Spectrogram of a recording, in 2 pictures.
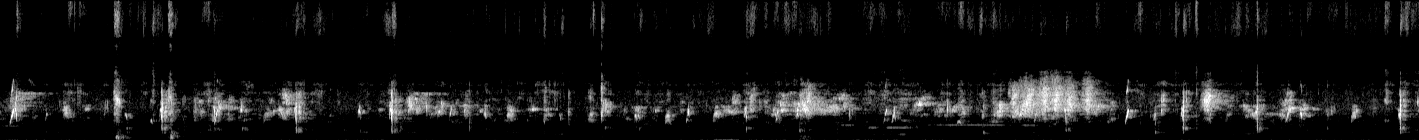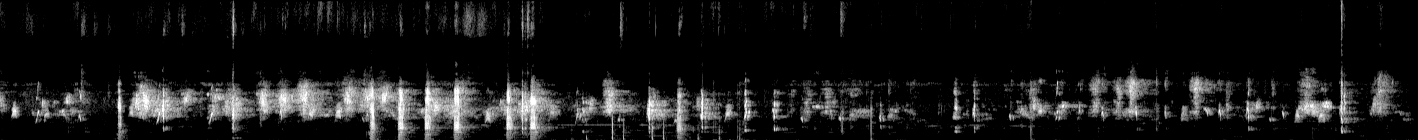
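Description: Birds chirping: many short, high calls overlapping. About eighteen seconds in, a run of sharp clicks lasts for a few seconds and is the loudest part.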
